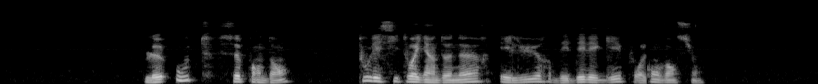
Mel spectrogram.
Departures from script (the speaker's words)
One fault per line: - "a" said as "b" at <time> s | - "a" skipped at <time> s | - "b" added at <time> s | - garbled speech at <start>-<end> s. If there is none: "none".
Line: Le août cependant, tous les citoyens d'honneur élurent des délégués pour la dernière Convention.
- "la dernière" skipped at 6.5 s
